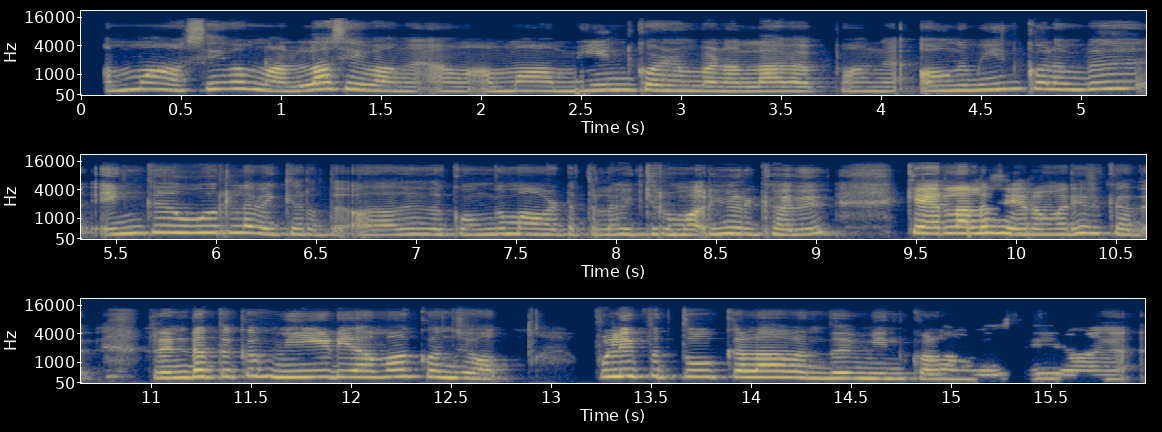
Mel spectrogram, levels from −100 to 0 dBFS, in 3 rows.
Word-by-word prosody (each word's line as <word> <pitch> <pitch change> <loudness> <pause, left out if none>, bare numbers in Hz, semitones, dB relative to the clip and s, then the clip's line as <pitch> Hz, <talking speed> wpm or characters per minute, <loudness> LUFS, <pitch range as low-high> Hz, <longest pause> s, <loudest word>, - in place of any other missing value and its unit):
அம்மா 290 +6 -2
அசைவம் 300 +5 -2
நல்லா 225 +6 +3
செய்வாங்க. 235 -8 -2
அ - - -7 0.2
அம்மா 220 +2 -4 0.2
மீன் 260 +4 -2
குழம்பு 235 -4 -1
நல்லா 205 +1 -1
வப்பாங்க. 210 +1 -7 0.2
அவுங்க 235 +2 -2
மீன் 295 +4 -2
கொழம்பு 295 -1 -2 0.4
எங்க 305 +4 -2 0.2
ஊர்ல 330 -1 +1
வைக்கறது. 250 -2 -6
அதாவது 230 +2 -5
இந்த 250 -1 -4
கொங்கு 245 +3 -4
மாவட்டத்தில 245 -1 -4
வைக்கிற 255 0 -3
மாரியும் 270 +4 +2
இருக்காது 250 -1 -3 0.5
கேரளால 300 +1 +9
செய்ற 250 -2 +3
மாரியும் 270 +4 0
இருக்காது. 255 -4 -6 0.4
ரெண்டுத்துக்கும் 330 +4 +3
மீடியமா 310 +1 +3
கொஞ்சம் 265 -7 +1 0.5
புளிப்பு 340 +1 +5
தூக்கலா 310 -2 +4
வந்து 255 -2 0 0.2
மீன் 240 -1 -3
கொழம்பு 220 -2 -4 0.2
செய்வாங்க. 210 -3 -6
260 Hz, 135 wpm, -24 LUFS, 235-300 Hz, 0.5 s, கேரளால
